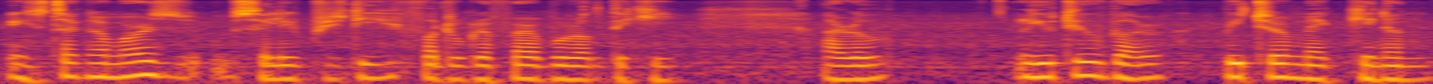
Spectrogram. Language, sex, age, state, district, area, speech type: Assamese, male, 60+, Assam, Darrang, rural, spontaneous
